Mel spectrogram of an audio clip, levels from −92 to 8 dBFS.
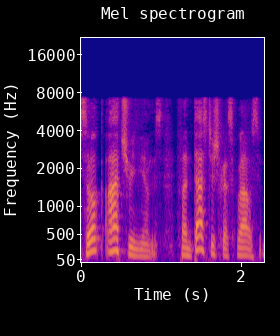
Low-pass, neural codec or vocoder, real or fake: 7.2 kHz; codec, 16 kHz, 1.1 kbps, Voila-Tokenizer; fake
